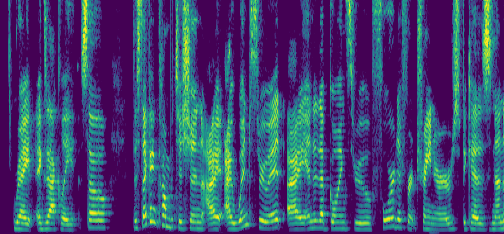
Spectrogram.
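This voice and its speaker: A woman's unremarkable speaking voice, fairly high in pitch with ordinary variation, at a fairly quick pace. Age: 20s. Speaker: podcast host and diet-recovery coach. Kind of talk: interview.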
